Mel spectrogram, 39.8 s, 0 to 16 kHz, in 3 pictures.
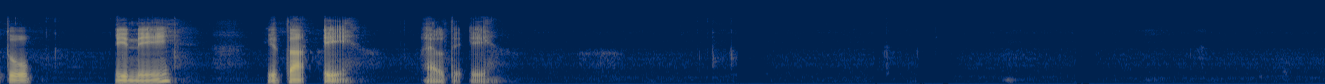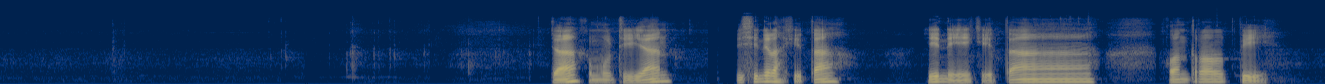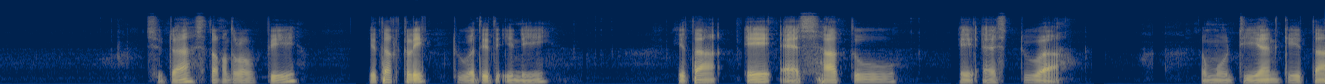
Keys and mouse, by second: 0.6 middle click, 3.1 shift+click, 3.8 shift+click, 4.4-5.7 middle drag, 6.9 alt+e, 10.0-11.5 middle drag, 11.9-13.5 middle drag, 17.1 e, 18.9 middle click, 19.7 click, 20.2 middle click, 21.2 middle click, 23.4 click, 25.4 click, 26.5 click, 26.9 click, 28.3 ctrl+b, 32.9 click, 34.0 click, 34.3 click, 35.0 shift+click, 35.3 shift+click, 36.6 e, 38.8 e.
